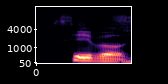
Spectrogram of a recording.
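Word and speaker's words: Civo: One called like Sibo or Kaibos, not how to pronounce that. – Sibo. – So Sibo, yeah.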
